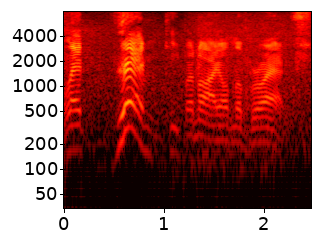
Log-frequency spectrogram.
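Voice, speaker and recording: A cartoonish character voice speaks at a fairly slow pace. Clear background noise can be heard. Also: man. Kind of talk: cartoon villain overacting. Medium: video game. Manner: theatrical, fretful.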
